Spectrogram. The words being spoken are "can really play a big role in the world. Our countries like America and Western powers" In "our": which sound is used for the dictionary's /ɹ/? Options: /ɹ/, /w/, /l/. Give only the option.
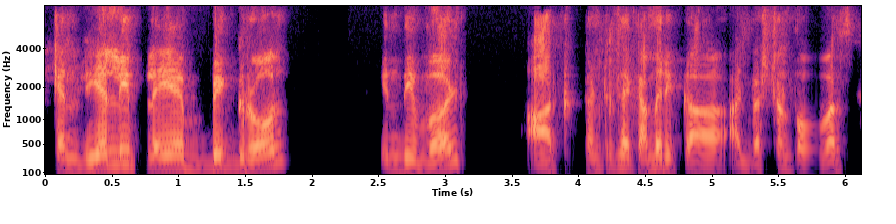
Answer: /ɹ/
